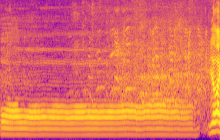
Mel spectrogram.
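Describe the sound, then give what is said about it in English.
A person makes a loud, steady, nasal buzzing hum for about three seconds, imitating the drone of a bright electric light, then breaks off into a brief spoken remark. “That's the sound of a real bright light, right?”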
